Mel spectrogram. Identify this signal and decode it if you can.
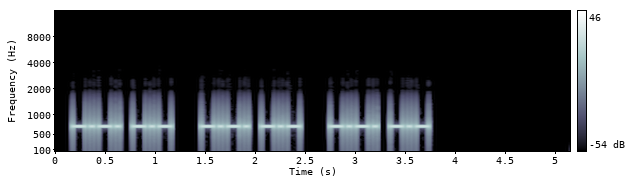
Morse code, heard as a keyed tone, about 28 wpm, 700 Hz. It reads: CK CK CK
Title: Multi-letter Phonemes Repeated 3x 28wpm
